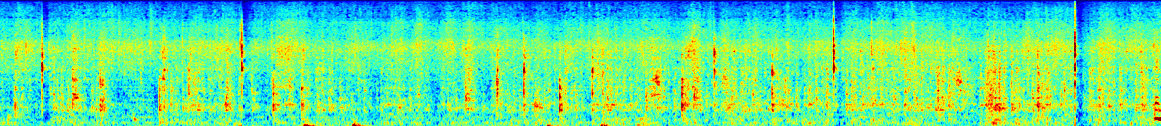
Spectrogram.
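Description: Onions sauteing in oil in a pan for shepherd's pie give a steady, close sizzle and crackle, with scattered stirring scrapes and small pops throughout and no talking.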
